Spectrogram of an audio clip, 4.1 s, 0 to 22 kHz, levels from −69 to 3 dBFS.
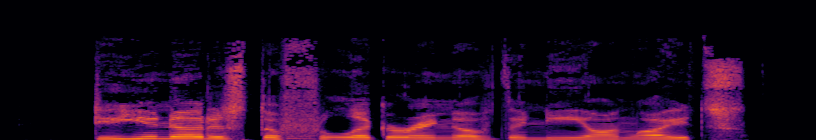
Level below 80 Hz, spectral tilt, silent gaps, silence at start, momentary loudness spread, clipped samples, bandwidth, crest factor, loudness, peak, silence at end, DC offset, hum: -64 dBFS; -1.5 dB/octave; none; 0.45 s; 9 LU; under 0.1%; 16.5 kHz; 16 dB; -23 LUFS; -8 dBFS; 0.35 s; under 0.1%; none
